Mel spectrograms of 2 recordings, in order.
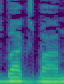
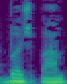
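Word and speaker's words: Buchsbaum: And it's Bugsbaum, not Bushbaum. People think I'm mispronouncing it,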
